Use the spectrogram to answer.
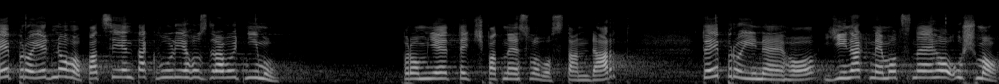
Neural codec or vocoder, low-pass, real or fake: none; 10.8 kHz; real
